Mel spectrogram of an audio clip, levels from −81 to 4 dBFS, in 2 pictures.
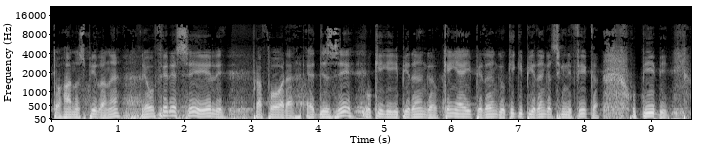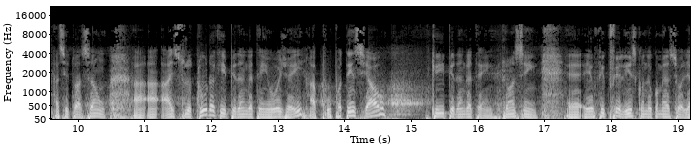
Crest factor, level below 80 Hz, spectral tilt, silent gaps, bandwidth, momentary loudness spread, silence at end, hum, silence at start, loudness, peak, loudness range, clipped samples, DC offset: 12 dB; -24 dBFS; -7 dB/octave; none; 11.5 kHz; 5 LU; 0 s; none; 0 s; -14 LUFS; 0 dBFS; 2 LU; under 0.1%; under 0.1%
